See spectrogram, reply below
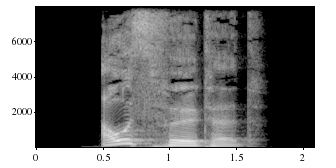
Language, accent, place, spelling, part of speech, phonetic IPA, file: German, Germany, Berlin, ausfülltet, verb, [ˈaʊ̯sˌfʏltət], De-ausfülltet.ogg
- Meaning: inflection of ausfüllen: 1. second-person plural dependent preterite 2. second-person plural dependent subjunctive II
